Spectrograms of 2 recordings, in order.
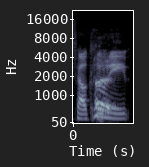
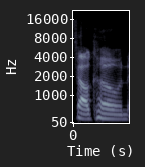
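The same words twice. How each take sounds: First: The name is said with an Italian pronunciation. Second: The name is said with an American pronunciation. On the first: "Italians say" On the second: "us Americans pronounce it Falcone"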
